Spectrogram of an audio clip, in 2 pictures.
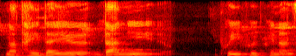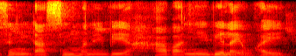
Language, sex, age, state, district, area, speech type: Bodo, female, 45-60, Assam, Udalguri, urban, spontaneous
